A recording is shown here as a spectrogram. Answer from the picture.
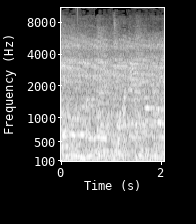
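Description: A rock band playing live, with guitar among the instruments.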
